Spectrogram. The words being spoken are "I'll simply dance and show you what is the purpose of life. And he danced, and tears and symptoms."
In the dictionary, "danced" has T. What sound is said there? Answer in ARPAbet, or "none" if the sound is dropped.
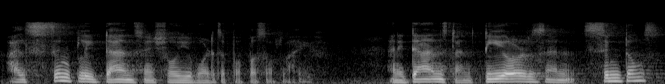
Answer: T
